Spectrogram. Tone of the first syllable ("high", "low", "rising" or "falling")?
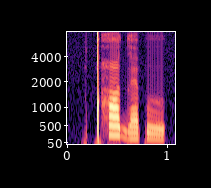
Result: high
